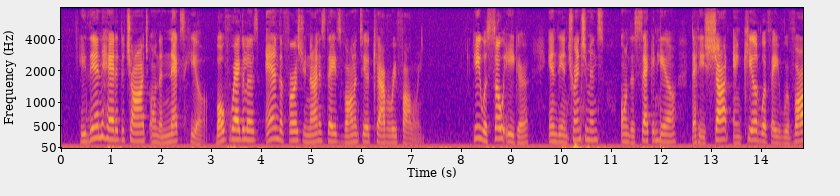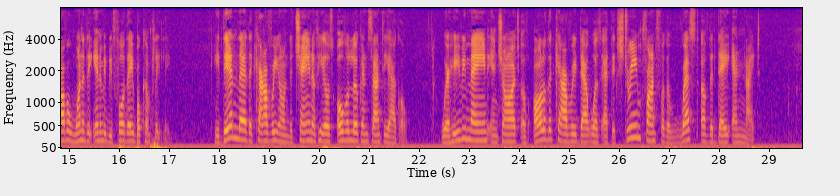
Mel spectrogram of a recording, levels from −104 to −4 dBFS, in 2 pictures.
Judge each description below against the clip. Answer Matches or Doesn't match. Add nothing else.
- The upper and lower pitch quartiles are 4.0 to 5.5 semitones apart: Matches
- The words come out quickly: Doesn't match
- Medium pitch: Matches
